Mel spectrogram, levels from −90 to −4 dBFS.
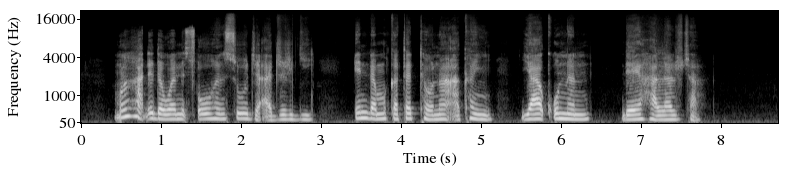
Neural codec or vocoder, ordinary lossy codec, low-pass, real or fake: codec, 44.1 kHz, 7.8 kbps, Pupu-Codec; none; 19.8 kHz; fake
